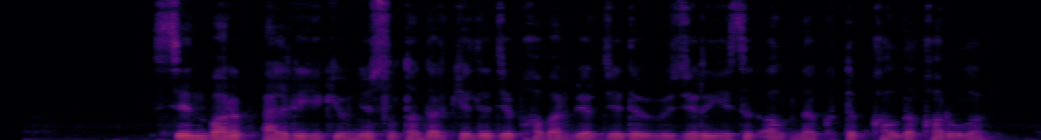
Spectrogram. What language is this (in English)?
Kazakh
